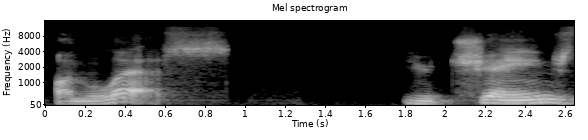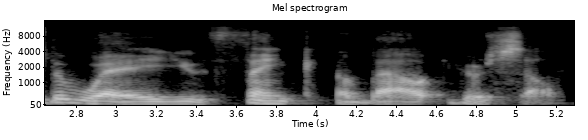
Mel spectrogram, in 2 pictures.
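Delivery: soft and slow, each word landing; quiet, solemn counsel after a pause; hushed, weighty advice. Retold or imitated. Boss's pivotal advice, hushed.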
